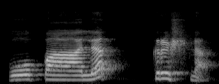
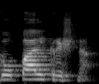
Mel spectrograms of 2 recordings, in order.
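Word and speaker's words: गोपालकृष्ण: This will be Gopala Krishna. Gopala Krishna, not Gopal Krishna.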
